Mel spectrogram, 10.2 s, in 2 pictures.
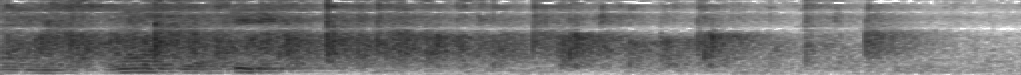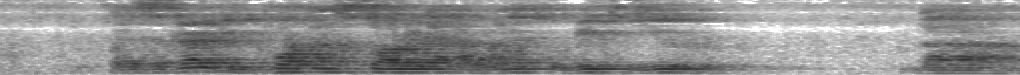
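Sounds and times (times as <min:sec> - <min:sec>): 
audience clapping: 0:00.0 - 0:04.8
speech: 0:00.6 - 0:01.6, 0:06.5 - 0:08.8, 0:09.6 - 0:10.1.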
